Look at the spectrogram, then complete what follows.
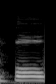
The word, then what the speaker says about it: Boer: Yeah, actually, Boer as in like year of the boar, or like BOER.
